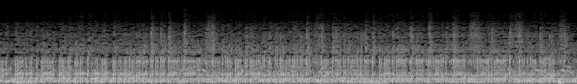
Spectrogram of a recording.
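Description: Engine of a 200cc MX-class drag-racing motorcycle running at a steady, held pitch while the bike is staged at the start line before launch.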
